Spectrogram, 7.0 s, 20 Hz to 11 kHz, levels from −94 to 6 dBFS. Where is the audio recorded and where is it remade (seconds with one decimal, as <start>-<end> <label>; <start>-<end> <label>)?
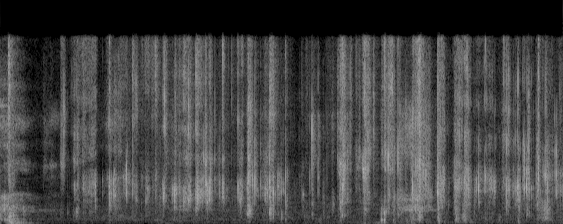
0.0-1.5 recorded; 1.5-5.5 remade; 5.5-7.0 recorded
